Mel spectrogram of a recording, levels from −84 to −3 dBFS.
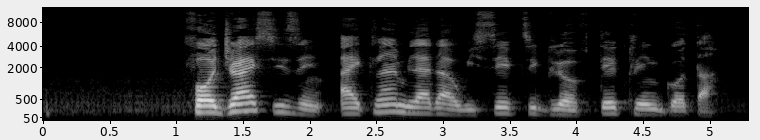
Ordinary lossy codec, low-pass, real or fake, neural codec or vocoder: MP3, 64 kbps; 10.8 kHz; real; none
